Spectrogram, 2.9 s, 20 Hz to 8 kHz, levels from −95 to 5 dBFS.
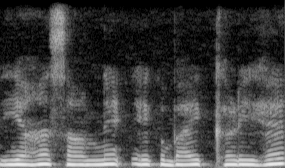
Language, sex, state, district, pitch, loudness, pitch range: Hindi, female, Bihar, Vaishali, 210 Hz, -11 LUFS, 200-220 Hz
